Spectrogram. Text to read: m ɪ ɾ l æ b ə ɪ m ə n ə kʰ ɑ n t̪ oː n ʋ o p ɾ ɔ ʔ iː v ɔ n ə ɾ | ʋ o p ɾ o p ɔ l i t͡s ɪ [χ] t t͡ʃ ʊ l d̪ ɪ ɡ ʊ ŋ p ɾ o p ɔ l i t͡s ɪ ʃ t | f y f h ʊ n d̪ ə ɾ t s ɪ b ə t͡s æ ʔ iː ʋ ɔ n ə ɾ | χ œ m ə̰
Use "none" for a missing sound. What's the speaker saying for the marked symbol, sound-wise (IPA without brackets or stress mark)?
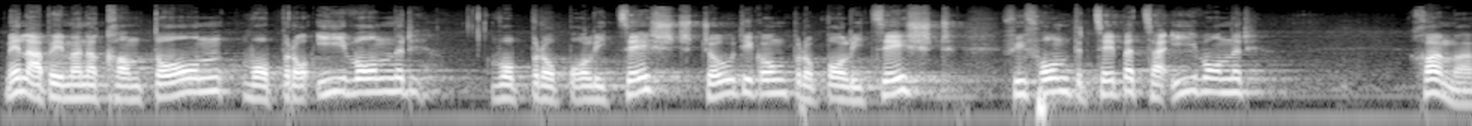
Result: ʃ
